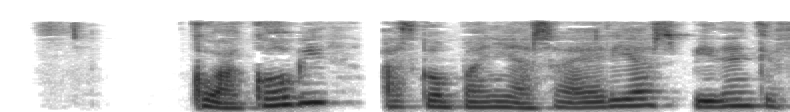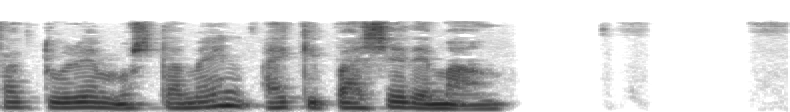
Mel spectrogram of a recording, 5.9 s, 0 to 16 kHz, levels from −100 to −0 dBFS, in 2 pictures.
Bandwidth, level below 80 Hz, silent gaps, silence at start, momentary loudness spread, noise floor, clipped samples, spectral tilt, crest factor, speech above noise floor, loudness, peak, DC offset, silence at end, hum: 8 kHz; -68 dBFS; 1.37-1.43 s; 0.15 s; 10 LU; -45 dBFS; under 0.1%; -4.5 dB/octave; 20 dB; 24 dB; -21 LUFS; -2 dBFS; under 0.1%; 1.05 s; none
